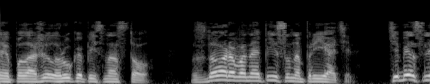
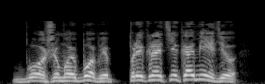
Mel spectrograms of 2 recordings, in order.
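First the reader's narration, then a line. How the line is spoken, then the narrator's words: Shout. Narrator (Russian): крикнул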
